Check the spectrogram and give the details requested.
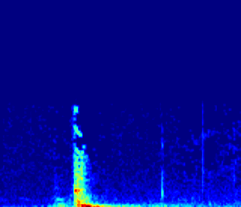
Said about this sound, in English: A lovely sound, that door.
